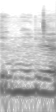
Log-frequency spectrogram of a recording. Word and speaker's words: Niléa: D'ailleurs, comment on prononce ton pseudo ? Nilea, Nil, Nile, je sais pas, nésite pas à me le dire parce que j'ai pas envie de le prononcer n'importe comment. Ah ouais, moi je me rappelle pas de mon premier cinéma mais je pense que c'était petit parce que enfant Niléa. OK Niléa nickel ça c'est pas c'est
